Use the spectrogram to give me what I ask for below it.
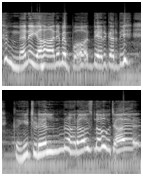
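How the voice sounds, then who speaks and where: Panicky comic farmer man, female performer: high, slow, lamenting, music underneath. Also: a little mellow. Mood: whining dread. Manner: whimpering, lamenting exclamations. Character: timid, panicky village farmer man, forever fretting. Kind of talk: comic audio storybook acting.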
